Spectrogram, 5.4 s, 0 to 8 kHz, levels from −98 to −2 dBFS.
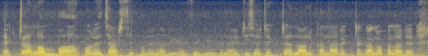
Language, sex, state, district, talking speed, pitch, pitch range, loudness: Bengali, female, Assam, Hailakandi, 180 wpm, 220 Hz, 215-230 Hz, -17 LUFS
